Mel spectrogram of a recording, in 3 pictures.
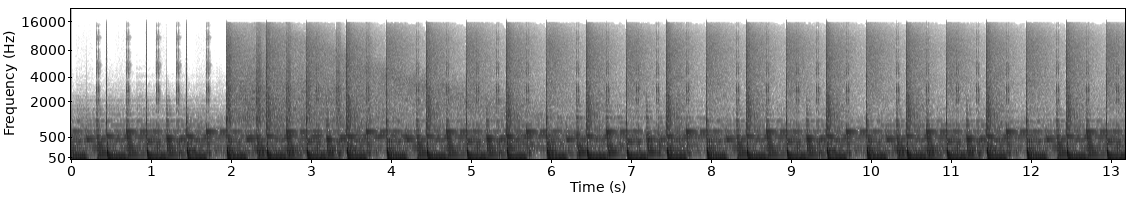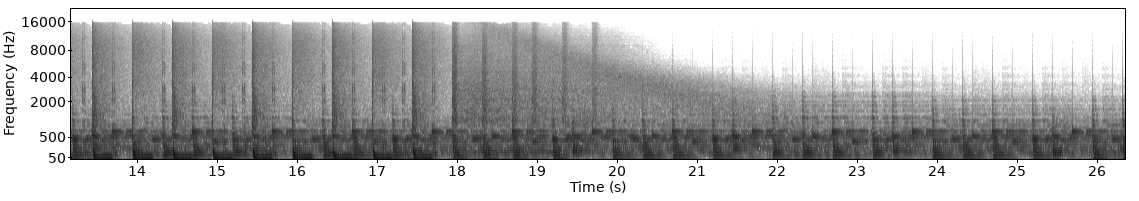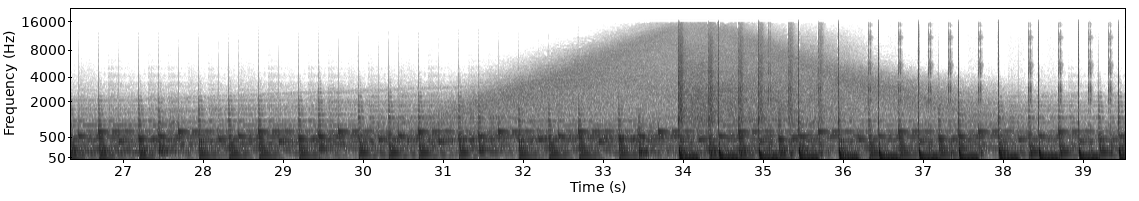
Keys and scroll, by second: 2.9 Tab, 23.8 Delete, 31.9 f, 32.5 Tab, 38.8 Tab.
